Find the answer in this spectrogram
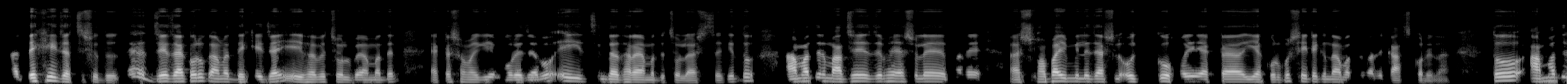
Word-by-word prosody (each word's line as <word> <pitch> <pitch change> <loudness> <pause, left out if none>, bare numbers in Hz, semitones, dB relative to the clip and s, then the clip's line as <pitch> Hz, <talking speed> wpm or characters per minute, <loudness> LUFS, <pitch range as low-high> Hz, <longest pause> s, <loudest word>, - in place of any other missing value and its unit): আ - - +4
দেখেই 170 +3 +7
যাচ্ছি 125 - +1
শুধু 100 -3 -6 0.2
এ - - -1 0.2
যে 145 - +7
যা 140 - +10
করুক 155 +1 +3
আমরা 130 -1 0
দেখেই 120 +1 -2
যাই। 135 +3 +4
এইভাবে 115 0 0
চলবে 110 -1 -3
আমাদের। 110 +3 -5 0.4
একটা 120 - -7
সময় 115 -2 -4
গিয়ে 115 0 -3
মরে 110 0 +1
যাব 110 +4 -1 0.2
এই 155 - +3 0.2
চিন্তাধারায় 120 -3 +2
আমাদের 105 -1 -8
চলে 95 -2 -4
আসছে। 95 - -16
কিন্তু 130 +6 -5 0.5
আমাদের 150 +3 +2
মাঝে 130 +3 +4 0.2
যে 145 - +1
ভাই 145 -1 0
আসলে 140 +1 -3 0.3
মানে 115 -4 -7 0.4
আ - - +1 0.2
সবাই 130 +4 +5
মিলে 140 -1 -1
যে - - +4
আসলে - - -8
ঐক্য 135 +1 -5 0.2
হয়ে 130 +1 +1
একটা 120 - -3 0.2
ইয়া 120 -1 0
করব 115 +3 -5
সেটা 140 -2 -1
কিন্তু 120 -1 -4
আমাদের 110 - -8
মাঝে - - -8
কাজ - - -1
করে - - -8
না। - - -17 0.5
তো 165 - +3 0.4
আমাদের 160 +4 -2
125 Hz, 190 wpm, -23 LUFS, 115-140 Hz, 0.5 s, যা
